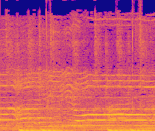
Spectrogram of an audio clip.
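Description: A Japanese idol pop song played through a stage PA: several young women singing over a backing track with a heavy, pulsing bass beat.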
